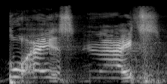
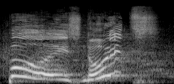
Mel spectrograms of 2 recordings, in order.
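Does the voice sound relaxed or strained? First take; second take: strained; relaxed. First: It is said straining, like lifting a box. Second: It is said in a relaxed, normal voice.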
